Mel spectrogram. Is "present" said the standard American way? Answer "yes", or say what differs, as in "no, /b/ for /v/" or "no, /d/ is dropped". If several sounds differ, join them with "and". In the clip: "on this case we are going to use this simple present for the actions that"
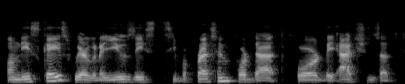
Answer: no, /s/ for /z/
